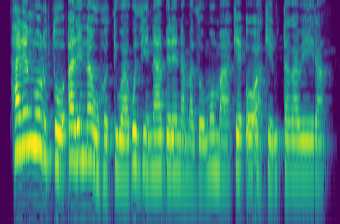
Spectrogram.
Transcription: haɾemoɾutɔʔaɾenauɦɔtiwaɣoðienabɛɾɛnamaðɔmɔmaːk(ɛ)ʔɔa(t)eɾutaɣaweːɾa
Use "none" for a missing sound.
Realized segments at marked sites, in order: ɛ, k

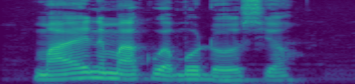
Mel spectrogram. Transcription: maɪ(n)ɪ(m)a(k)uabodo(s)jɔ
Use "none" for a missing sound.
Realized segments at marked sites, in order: n, m, k, s

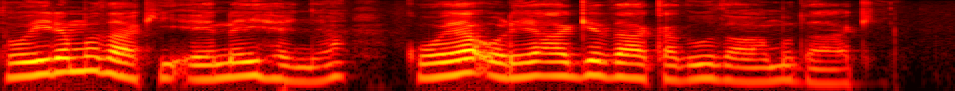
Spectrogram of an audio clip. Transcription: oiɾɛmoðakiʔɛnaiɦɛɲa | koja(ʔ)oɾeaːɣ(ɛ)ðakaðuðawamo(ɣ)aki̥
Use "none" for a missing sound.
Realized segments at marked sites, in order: ʔ, e, ð

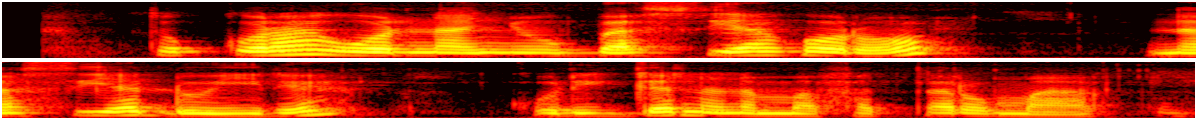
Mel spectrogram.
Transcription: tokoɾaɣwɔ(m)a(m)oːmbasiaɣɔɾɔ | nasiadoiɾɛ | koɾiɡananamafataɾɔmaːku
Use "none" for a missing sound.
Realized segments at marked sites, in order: n, ɲ

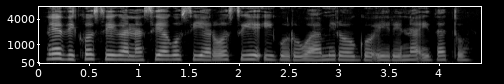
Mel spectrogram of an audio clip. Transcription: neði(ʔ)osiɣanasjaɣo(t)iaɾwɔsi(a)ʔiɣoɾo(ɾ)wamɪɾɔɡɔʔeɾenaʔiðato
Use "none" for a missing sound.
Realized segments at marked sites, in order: k, s, e, none

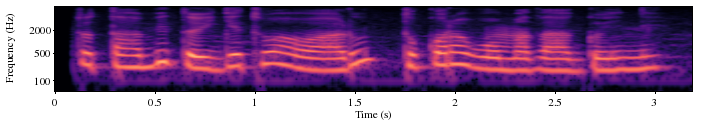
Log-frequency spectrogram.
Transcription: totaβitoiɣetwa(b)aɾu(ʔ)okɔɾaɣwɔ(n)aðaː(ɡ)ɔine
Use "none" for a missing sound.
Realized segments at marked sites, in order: w, t, m, ɡ

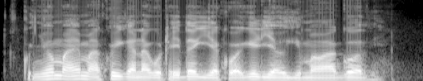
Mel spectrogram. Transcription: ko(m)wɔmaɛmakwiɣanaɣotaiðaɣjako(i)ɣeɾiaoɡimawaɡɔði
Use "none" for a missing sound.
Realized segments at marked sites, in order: ɲ, a

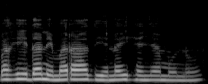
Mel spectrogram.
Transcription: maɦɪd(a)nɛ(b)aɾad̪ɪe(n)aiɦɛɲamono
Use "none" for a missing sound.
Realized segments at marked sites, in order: a, m, n

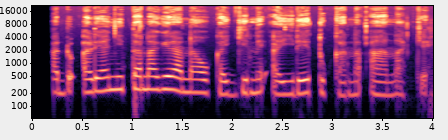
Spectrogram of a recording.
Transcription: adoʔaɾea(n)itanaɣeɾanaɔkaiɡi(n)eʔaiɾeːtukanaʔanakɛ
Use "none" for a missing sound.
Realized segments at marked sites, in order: ɲ, n

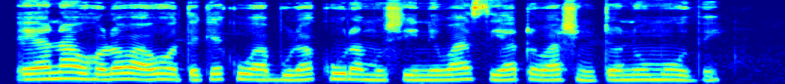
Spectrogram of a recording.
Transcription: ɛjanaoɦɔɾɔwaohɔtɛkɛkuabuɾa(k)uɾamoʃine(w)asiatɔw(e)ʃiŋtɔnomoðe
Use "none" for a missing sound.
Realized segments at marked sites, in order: k, w, a

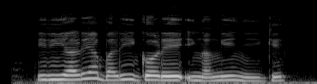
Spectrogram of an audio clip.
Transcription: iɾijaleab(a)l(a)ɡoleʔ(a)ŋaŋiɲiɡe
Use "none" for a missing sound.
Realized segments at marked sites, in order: a, i, i

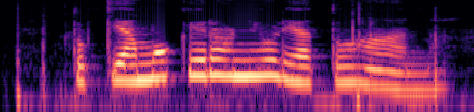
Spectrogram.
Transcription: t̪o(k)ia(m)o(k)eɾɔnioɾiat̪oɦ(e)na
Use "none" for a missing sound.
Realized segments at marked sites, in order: k, m, k, a

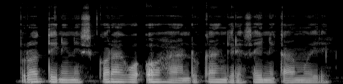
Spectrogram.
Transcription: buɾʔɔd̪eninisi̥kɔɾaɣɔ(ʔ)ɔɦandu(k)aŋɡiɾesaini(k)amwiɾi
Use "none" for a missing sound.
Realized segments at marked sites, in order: ʔ, k, k

